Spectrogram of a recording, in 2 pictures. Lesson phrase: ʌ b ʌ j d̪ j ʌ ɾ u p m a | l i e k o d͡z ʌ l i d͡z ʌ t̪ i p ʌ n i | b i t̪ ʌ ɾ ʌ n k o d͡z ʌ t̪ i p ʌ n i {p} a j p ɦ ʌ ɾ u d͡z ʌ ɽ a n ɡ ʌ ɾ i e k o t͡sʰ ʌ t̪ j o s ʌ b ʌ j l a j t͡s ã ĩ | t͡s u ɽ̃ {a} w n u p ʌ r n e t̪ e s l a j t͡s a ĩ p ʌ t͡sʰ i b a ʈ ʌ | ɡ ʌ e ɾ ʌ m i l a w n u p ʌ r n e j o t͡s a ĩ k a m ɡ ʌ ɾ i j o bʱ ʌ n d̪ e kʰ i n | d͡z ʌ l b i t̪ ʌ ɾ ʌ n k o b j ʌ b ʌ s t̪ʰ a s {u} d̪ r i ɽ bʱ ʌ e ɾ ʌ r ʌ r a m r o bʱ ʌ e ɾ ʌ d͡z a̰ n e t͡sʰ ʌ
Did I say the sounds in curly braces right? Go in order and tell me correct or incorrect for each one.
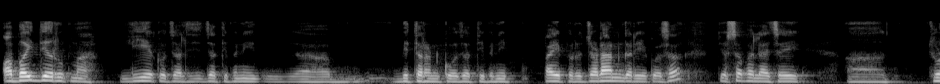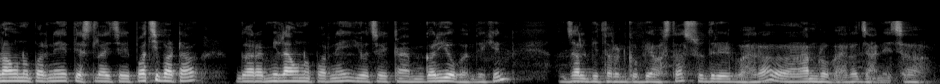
correct, correct, correct

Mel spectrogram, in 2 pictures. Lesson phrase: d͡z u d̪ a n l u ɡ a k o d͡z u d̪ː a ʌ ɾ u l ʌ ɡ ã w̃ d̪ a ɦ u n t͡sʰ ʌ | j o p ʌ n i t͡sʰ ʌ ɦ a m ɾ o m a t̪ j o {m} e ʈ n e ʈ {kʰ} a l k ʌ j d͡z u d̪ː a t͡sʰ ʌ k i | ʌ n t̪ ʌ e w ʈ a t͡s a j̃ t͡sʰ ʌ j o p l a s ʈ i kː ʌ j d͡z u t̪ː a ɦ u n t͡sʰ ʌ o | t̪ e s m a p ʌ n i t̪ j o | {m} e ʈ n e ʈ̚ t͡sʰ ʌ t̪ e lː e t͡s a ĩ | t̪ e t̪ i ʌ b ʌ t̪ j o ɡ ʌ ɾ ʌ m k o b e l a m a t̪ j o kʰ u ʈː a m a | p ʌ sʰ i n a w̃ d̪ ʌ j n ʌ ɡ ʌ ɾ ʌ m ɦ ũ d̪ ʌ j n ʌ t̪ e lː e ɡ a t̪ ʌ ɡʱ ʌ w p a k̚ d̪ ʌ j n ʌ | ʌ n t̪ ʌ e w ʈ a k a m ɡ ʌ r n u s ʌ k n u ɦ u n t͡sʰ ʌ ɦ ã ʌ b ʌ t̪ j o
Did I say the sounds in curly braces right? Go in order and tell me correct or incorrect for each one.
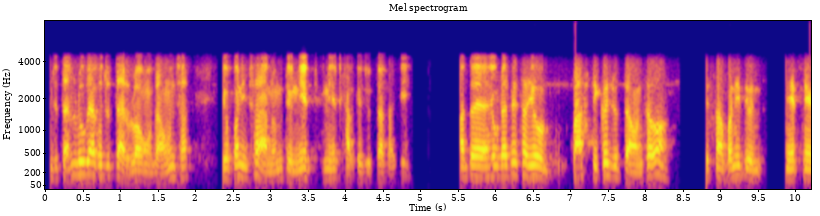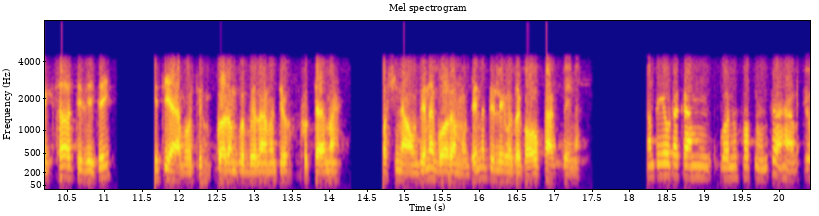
incorrect, correct, incorrect

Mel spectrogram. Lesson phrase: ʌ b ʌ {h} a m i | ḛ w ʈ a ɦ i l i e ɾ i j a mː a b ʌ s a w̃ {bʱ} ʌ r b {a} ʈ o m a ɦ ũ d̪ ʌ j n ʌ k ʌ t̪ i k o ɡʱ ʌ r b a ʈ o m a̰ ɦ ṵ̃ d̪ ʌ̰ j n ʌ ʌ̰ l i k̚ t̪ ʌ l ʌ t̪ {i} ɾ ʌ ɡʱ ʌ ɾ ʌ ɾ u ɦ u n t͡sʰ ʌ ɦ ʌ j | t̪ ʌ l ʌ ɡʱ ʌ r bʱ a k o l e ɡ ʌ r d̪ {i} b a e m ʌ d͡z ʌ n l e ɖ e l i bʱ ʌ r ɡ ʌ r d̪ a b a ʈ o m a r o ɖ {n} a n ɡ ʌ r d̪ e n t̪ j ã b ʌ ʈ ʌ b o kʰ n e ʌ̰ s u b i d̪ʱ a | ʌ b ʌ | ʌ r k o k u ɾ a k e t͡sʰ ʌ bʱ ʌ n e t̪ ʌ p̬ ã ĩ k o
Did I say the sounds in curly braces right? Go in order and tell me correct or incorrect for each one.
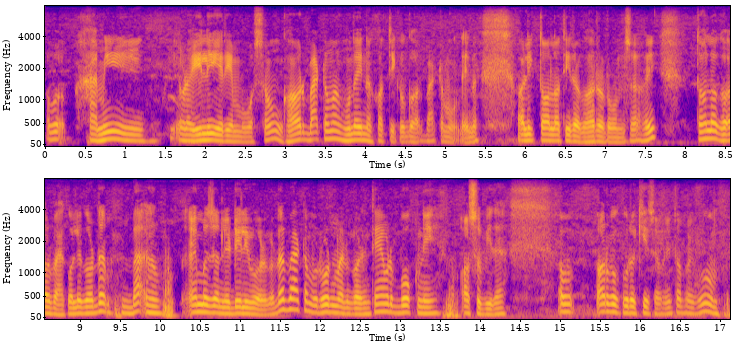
correct, incorrect, correct, correct, incorrect, incorrect

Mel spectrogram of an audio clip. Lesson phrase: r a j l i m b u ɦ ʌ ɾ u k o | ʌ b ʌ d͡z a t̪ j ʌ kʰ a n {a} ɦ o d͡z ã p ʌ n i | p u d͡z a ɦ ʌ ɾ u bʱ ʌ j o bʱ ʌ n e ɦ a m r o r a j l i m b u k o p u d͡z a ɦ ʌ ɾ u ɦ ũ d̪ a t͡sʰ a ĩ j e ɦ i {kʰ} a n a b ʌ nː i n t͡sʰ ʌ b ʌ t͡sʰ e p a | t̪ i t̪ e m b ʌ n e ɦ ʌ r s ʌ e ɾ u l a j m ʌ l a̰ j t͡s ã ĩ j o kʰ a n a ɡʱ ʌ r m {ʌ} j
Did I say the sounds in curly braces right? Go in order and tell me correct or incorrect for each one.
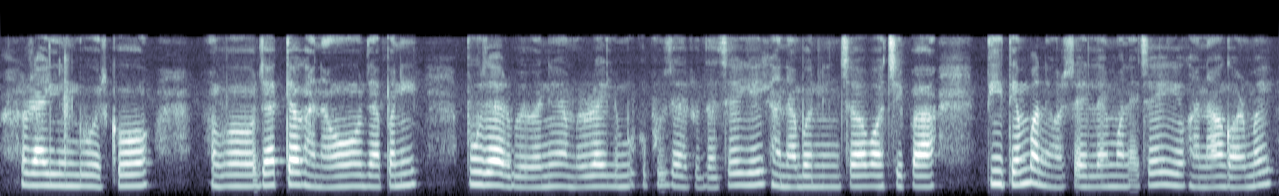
correct, correct, correct

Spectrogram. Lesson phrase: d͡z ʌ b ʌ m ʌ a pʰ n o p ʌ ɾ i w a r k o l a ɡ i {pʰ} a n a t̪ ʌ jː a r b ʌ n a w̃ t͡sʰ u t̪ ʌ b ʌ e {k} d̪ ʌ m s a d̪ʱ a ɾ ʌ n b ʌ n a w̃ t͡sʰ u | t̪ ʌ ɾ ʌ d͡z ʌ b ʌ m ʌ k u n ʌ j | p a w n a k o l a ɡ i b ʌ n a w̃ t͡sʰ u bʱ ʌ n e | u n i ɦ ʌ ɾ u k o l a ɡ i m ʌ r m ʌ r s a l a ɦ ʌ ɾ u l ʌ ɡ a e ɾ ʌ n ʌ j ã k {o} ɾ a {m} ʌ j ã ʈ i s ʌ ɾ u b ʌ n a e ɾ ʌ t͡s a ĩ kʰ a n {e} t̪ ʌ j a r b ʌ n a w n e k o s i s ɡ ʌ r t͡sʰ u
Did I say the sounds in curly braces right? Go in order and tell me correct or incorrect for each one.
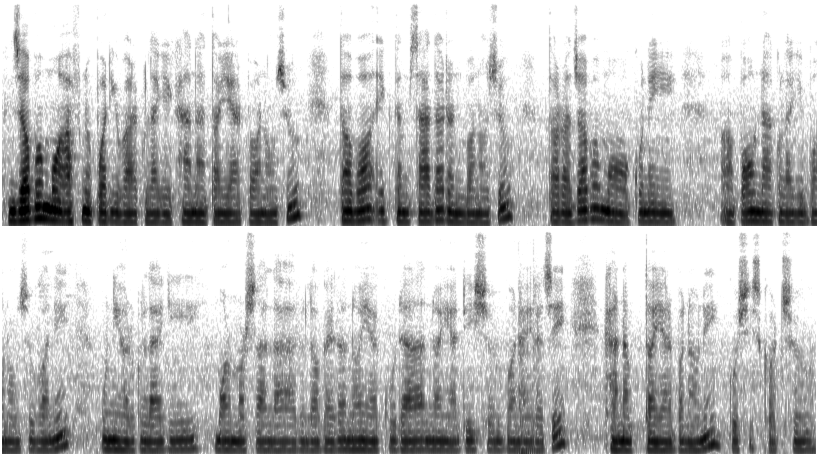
incorrect, correct, incorrect, incorrect, incorrect

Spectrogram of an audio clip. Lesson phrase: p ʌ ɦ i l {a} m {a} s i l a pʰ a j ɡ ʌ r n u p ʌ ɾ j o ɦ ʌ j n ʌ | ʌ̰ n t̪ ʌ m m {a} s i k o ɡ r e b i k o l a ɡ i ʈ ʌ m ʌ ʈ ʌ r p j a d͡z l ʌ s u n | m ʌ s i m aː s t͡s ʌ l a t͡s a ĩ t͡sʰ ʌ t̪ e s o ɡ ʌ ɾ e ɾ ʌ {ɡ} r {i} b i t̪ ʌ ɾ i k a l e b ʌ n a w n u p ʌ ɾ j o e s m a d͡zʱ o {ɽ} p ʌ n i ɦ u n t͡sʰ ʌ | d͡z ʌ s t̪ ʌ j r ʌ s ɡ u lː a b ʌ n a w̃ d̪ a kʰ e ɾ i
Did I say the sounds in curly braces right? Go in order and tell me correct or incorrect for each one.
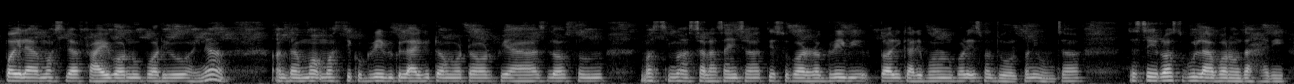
correct, incorrect, incorrect, correct, incorrect, incorrect

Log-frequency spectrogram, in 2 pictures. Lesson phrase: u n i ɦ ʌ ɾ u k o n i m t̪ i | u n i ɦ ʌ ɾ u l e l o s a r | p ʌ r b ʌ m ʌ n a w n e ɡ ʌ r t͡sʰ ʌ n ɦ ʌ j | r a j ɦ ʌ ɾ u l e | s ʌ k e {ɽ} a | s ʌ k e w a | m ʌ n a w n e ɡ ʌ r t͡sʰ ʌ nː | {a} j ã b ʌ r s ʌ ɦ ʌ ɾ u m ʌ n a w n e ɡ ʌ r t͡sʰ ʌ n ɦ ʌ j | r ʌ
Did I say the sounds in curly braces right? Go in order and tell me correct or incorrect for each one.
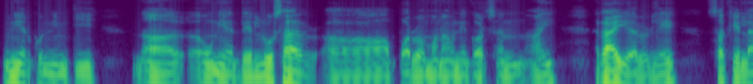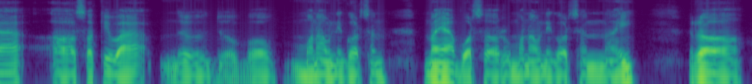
incorrect, incorrect

